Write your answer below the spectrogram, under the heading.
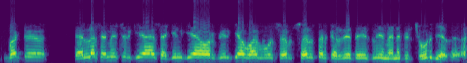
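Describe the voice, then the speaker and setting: A man's high voice at a moderate pace, with fairly even intonation. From Rajasthan, Jodhpur. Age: 70s. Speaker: artist and retired research officer. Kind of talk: interview.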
